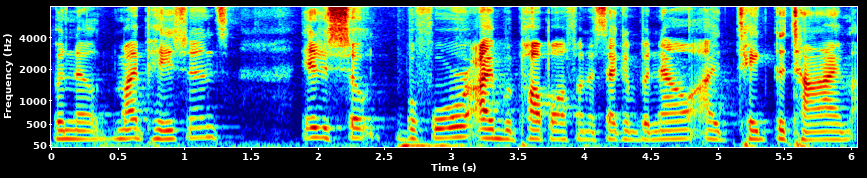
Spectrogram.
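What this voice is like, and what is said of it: Hoarse, fading voice. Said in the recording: “I'm losing my voice a little bit.”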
